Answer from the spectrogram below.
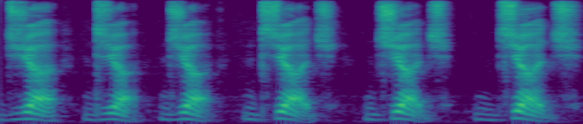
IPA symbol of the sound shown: dʒ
